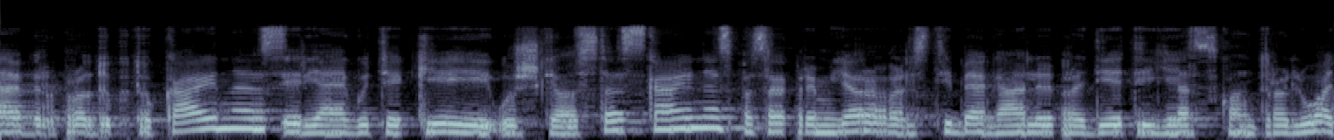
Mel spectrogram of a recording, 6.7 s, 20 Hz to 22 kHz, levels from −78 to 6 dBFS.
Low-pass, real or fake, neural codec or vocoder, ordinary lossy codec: 10.8 kHz; real; none; AAC, 64 kbps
